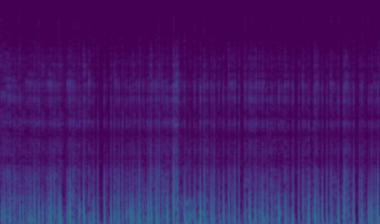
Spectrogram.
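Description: Fast tapping on an artificial pear, recorded in high fidelity. A quick, steady stream of short, dull taps with a warm low-end thump and almost no ring after each hit.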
